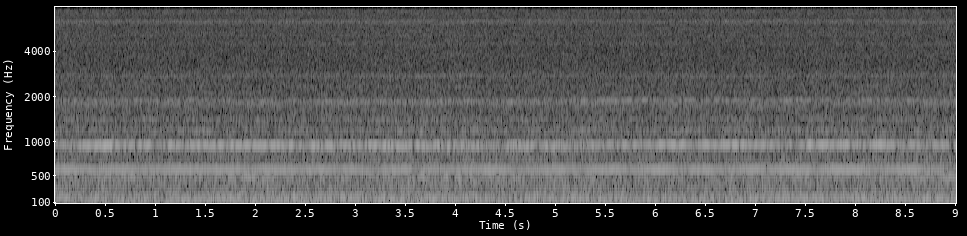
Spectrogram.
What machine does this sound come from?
fan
